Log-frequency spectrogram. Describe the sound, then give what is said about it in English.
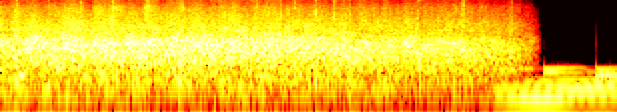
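A crowd claps steadily in dense, loud applause for about four seconds at the close of an LSE event, then it cuts off abruptly and a short sustained musical chord takes over. “Join us in the reception now, and please give a big round of applause.”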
